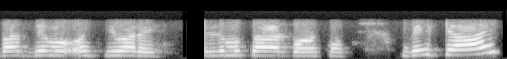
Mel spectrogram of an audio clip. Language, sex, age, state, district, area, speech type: Kashmiri, female, 30-45, Jammu and Kashmir, Bandipora, rural, conversation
